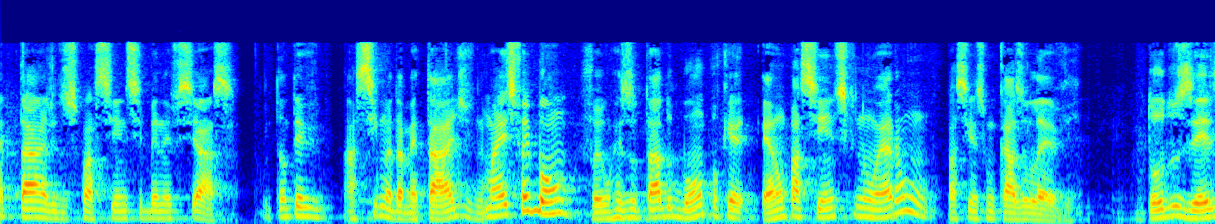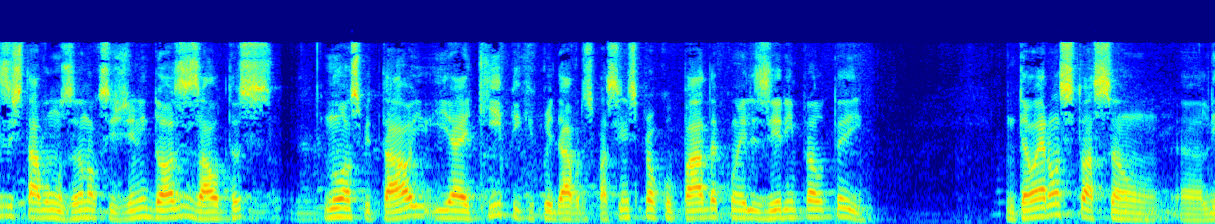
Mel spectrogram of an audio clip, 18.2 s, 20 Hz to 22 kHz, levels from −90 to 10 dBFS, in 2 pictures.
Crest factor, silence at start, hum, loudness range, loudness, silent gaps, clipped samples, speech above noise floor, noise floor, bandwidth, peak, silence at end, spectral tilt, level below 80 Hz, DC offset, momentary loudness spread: 20 dB; 0 s; none; 3 LU; -21 LUFS; none; under 0.1%; 44 dB; -65 dBFS; 10.5 kHz; -2 dBFS; 0 s; -3.5 dB/octave; -58 dBFS; under 0.1%; 9 LU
